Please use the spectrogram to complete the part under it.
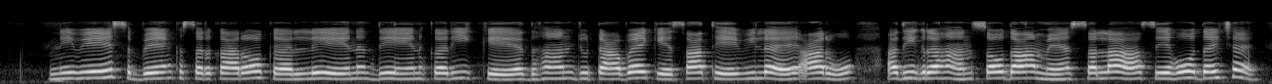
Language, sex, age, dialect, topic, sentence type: Maithili, female, 25-30, Angika, banking, statement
